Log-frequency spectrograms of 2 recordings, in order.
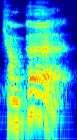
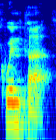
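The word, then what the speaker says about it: Quimper: of the towns now we've got to be really careful on the pronunciation of this we visited compare not quimpa again just an absolutely beautiful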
